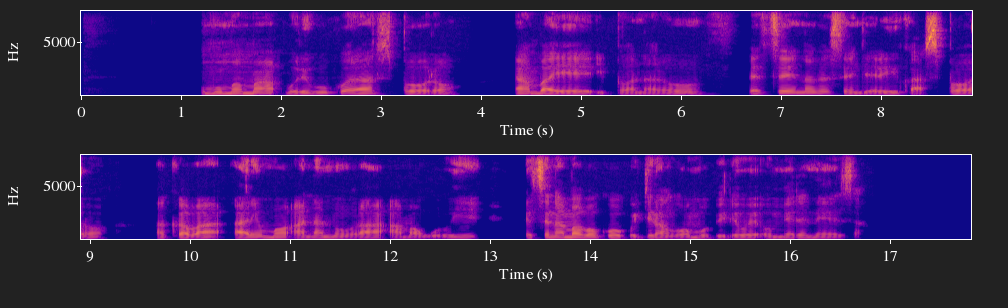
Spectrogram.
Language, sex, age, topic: Kinyarwanda, male, 18-24, health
